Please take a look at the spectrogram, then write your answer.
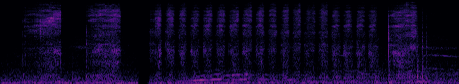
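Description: A broken knife edge is ground by hand in bursts of rasping strokes: a few long scrapes, a brief pause, then a quick run of rhythmic short passes followed by more long strokes, close and fairly quiet.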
